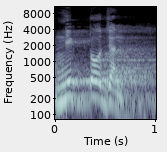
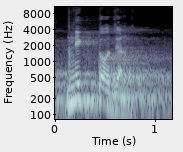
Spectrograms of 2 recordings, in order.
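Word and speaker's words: pnictogen: वो इसको बोलते हैं निक्टोजन। क्या बोलते हैं? निक्टोजन, और इंग्लिश में ये है निक्टोजन। पी जो है वो साइलेंट है।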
